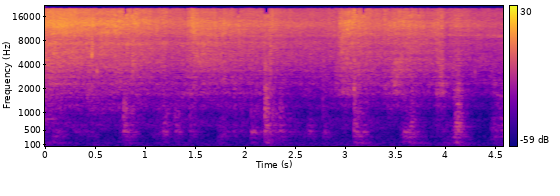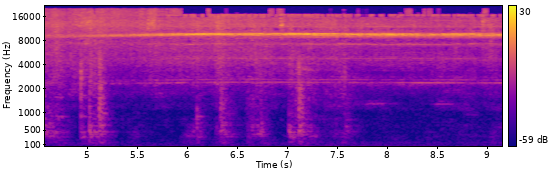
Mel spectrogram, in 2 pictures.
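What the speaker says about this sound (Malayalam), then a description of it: "ഇനി ഇതിലേക്ക് പുളിവെള്ളമാണ് ഒഴിച്ചു കൊടുക്കുന്നത്" Tamarind water going into a frying masala for a prawn curry in coconut milk, a soft sizzle with bursts of hiss and scraping stirs at irregular intervals.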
